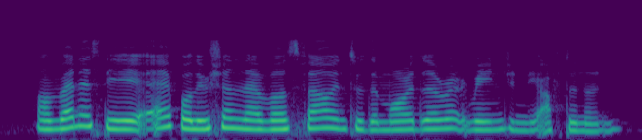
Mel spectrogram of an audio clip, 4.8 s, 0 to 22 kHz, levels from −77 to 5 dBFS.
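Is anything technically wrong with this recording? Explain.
No, nothing technically wrong can be heard here.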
